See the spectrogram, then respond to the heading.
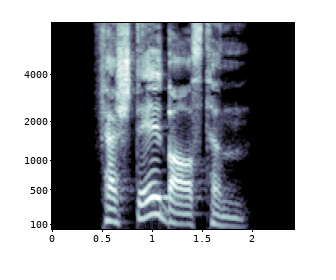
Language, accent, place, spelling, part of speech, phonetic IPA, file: German, Germany, Berlin, verstellbarstem, adjective, [fɛɐ̯ˈʃtɛlbaːɐ̯stəm], De-verstellbarstem.ogg
- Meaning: strong dative masculine/neuter singular superlative degree of verstellbar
